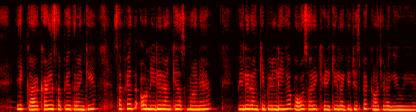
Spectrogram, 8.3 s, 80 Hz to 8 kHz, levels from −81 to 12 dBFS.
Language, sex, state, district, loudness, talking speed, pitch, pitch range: Hindi, male, Chhattisgarh, Korba, -23 LUFS, 195 wpm, 280 Hz, 270-295 Hz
